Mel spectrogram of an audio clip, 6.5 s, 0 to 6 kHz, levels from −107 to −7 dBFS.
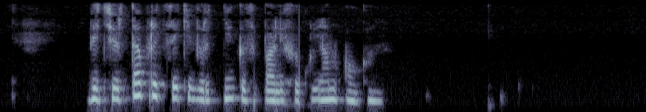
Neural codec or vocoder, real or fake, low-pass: none; real; 5.4 kHz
